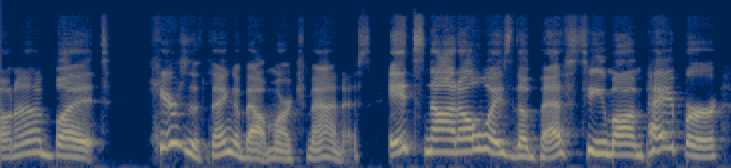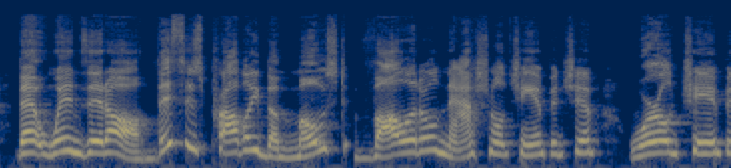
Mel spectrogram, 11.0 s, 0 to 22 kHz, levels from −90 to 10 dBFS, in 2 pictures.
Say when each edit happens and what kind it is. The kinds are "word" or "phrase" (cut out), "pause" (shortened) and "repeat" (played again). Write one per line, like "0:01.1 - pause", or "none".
0:02.9 - pause

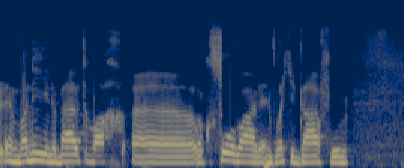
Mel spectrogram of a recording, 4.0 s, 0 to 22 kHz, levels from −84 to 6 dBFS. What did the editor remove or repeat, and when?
0:02.0 - word
0:02.7 - word

